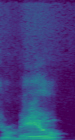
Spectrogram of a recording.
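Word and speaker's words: Romeu: like james ward prowse yeah i think it's pronounced romeo yeah romero yeah yeah adams is shining for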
